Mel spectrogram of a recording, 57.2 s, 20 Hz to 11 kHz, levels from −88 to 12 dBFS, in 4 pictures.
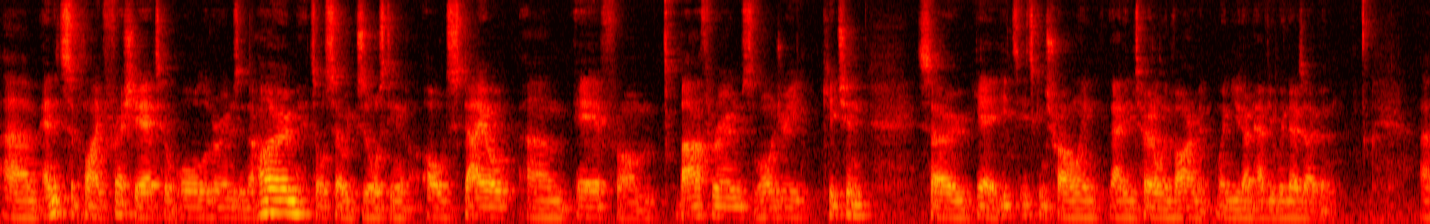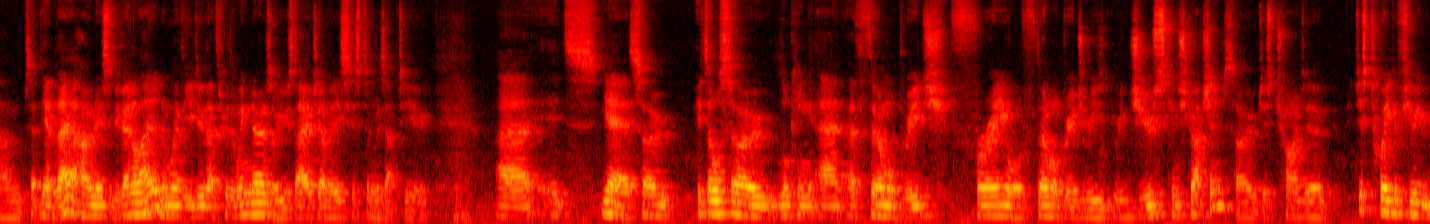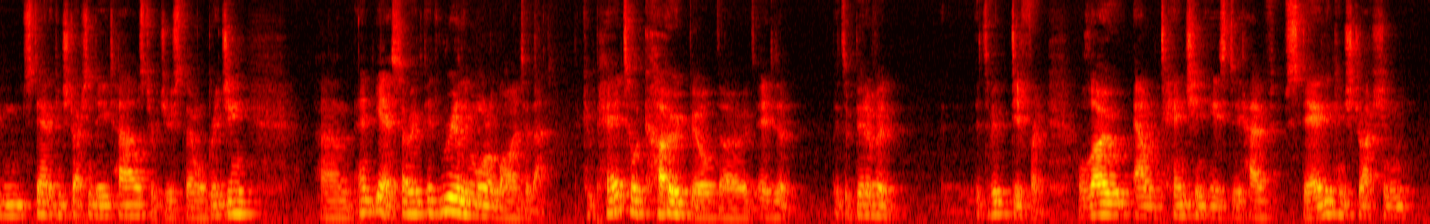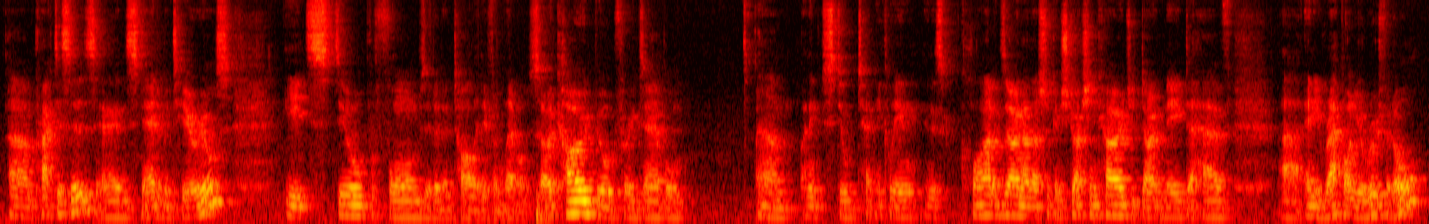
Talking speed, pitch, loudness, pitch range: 195 wpm, 105 Hz, -31 LUFS, 95-115 Hz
